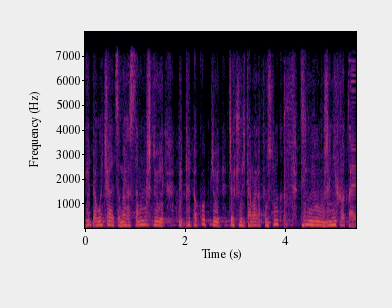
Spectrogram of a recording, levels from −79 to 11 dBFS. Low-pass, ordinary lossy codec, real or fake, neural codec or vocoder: 7.2 kHz; none; fake; codec, 24 kHz, 0.9 kbps, WavTokenizer, medium music audio release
